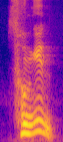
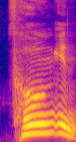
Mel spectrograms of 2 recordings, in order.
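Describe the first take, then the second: First: The first vowel is kept short. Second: The first vowel is held long. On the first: "성인 짧게 읽었습니다" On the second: "성인 길게 읽어야 됩니다"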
